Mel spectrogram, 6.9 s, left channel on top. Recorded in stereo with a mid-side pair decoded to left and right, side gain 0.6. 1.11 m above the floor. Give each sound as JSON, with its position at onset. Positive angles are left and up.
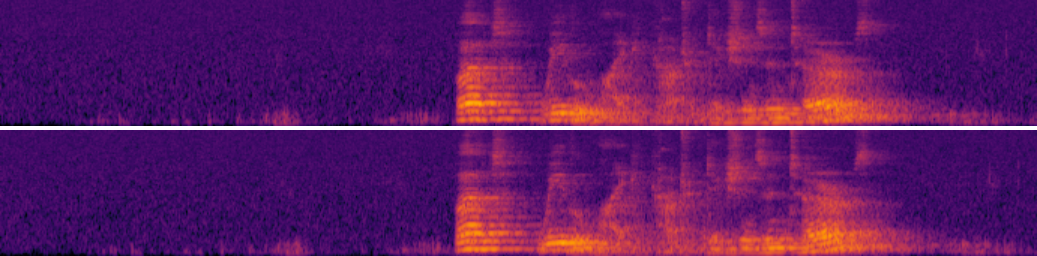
{"t": 3.0, "sound": "a man speaking", "azimuth_deg": -65, "distance_m": 3.5}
